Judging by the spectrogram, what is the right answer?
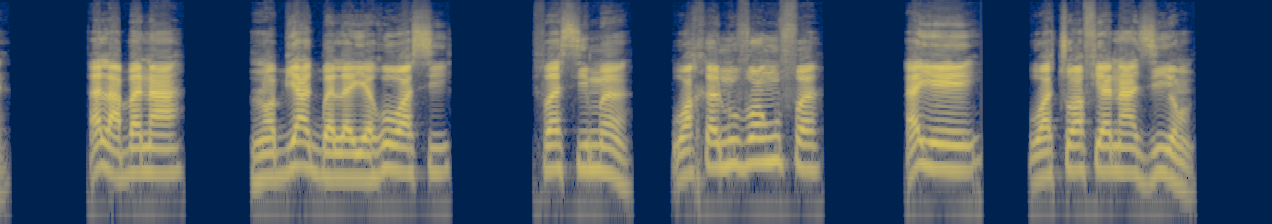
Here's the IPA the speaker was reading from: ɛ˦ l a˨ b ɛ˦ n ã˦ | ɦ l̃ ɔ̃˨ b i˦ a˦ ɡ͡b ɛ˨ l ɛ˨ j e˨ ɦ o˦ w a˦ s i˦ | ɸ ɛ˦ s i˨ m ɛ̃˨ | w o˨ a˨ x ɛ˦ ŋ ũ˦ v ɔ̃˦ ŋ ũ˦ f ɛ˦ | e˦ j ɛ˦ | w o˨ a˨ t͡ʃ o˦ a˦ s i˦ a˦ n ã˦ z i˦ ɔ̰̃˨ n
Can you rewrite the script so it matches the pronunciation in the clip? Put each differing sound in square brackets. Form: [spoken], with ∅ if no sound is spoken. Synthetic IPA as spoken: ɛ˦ l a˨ b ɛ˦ n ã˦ | ɦ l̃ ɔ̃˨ b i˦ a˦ ɡ͡b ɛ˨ l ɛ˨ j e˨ ɦ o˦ w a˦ s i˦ | ɸ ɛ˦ s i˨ m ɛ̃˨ | w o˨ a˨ x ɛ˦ [n] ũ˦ v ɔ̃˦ ŋ ũ˦ f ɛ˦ | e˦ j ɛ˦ | w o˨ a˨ t͡ʃ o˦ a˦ [f] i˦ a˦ n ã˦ z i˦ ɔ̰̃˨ n

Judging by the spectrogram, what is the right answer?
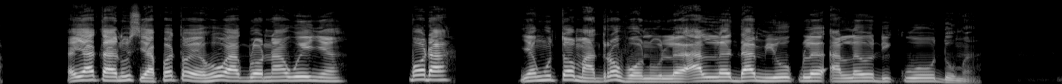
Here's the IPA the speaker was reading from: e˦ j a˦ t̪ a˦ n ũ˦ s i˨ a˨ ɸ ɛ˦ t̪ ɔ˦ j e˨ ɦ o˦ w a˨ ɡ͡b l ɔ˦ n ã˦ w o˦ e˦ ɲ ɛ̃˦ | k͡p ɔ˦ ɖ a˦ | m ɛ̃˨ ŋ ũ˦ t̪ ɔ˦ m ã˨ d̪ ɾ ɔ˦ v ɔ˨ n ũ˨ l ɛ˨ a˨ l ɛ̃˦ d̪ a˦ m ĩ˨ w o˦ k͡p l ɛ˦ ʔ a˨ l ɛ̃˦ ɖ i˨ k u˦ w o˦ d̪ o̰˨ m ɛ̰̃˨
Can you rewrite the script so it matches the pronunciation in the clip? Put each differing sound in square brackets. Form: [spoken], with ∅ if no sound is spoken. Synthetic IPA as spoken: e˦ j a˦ t̪ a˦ n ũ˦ s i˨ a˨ ɸ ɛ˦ t̪ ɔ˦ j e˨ ɦ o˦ w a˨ ɡ͡b l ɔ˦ n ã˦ w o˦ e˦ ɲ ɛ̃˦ | k͡p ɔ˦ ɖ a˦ | [ɲ] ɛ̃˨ ŋ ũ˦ t̪ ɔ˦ m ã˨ d̪ ɾ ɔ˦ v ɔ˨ n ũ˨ l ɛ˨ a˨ l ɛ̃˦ d̪ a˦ m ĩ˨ w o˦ k͡p l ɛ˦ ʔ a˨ l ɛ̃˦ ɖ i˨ k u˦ w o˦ d̪ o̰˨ m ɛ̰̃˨

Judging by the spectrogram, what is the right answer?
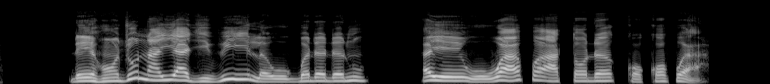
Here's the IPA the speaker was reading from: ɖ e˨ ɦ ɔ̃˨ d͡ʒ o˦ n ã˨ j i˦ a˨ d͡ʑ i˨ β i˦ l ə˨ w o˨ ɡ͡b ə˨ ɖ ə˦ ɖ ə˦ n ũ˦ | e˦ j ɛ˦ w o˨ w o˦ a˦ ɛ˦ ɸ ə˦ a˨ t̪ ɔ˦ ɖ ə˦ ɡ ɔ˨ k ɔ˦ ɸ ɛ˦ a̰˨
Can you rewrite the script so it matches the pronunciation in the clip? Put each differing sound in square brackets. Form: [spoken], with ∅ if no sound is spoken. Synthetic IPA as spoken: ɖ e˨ ɦ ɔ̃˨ d͡ʒ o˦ n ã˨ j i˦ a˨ d͡ʑ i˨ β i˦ l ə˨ w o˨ ɡ͡b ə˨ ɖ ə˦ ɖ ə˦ n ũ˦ | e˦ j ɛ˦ w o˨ w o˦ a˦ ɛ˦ ɸ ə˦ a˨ t̪ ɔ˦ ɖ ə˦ [k] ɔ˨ k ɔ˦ ɸ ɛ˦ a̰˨

